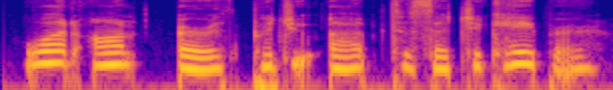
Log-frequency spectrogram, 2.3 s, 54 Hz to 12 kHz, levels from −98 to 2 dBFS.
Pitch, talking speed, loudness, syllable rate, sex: 225 Hz, 260 wpm, -18 LUFS, 5.9 syllables/s, female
